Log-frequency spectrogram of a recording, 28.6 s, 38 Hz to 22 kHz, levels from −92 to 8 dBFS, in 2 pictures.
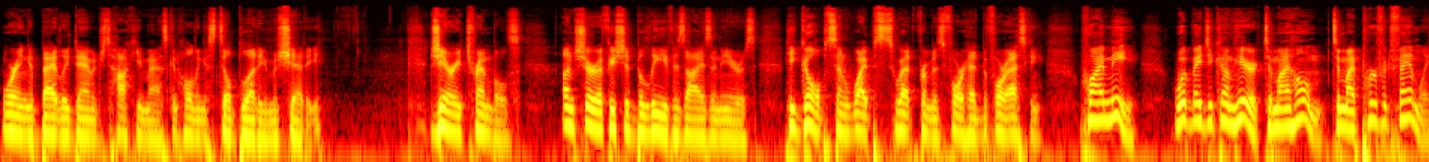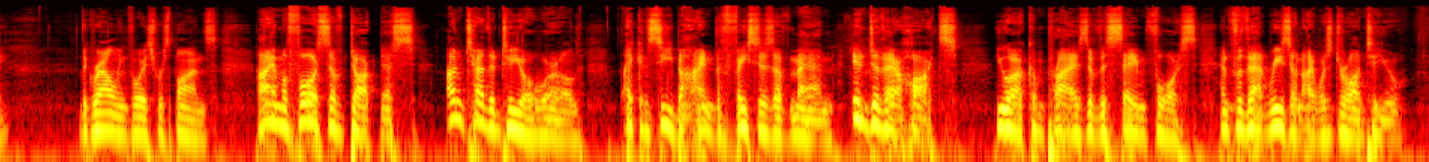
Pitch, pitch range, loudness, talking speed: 115 Hz, 100-150 Hz, -17 LUFS, 185 wpm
